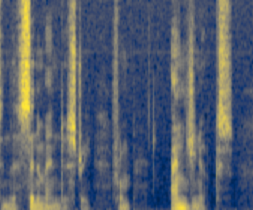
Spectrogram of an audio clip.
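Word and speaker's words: Angénieux: the cinema industry from anginux pronounced anginu and i wonder if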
